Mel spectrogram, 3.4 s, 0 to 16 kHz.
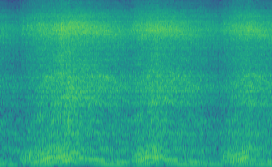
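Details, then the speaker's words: Honda CB250 cafe racer, idle set a bit low: the engine picks up cleanly on each throttle blip and settles back smoothly with no misses or knocks. It runs healthy. "Alright? Yeah, good, you? It sounds healthy to me, guys."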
